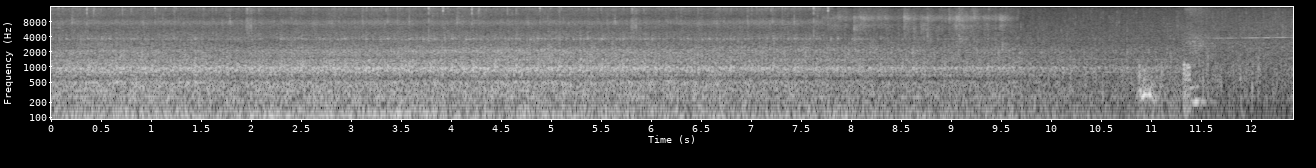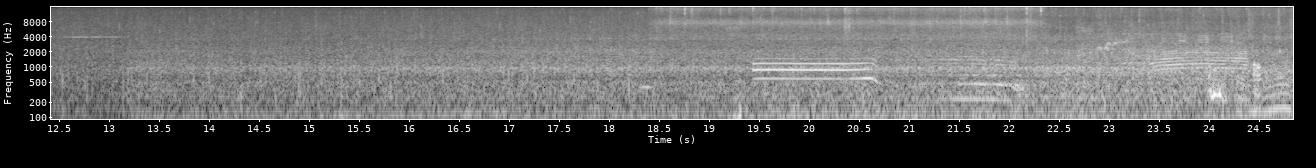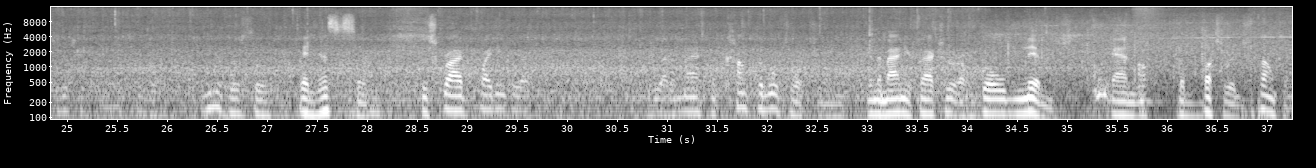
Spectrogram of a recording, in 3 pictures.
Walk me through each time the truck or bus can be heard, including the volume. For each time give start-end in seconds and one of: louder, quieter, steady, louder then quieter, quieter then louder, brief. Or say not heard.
0.0-37.2 quieter then louder.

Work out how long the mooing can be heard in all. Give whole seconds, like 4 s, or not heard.
5 s.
